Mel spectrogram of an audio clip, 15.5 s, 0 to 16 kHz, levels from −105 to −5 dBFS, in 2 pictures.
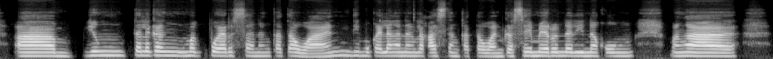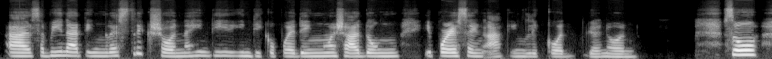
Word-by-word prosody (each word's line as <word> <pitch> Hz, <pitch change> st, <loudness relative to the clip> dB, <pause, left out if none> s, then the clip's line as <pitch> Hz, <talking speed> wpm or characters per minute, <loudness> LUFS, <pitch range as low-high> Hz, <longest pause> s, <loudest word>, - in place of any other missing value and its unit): um, 220 Hz, 0 st, +6 dB, 0.3 s
'yung 250 Hz, +1 st, -2 dB
talagang 245 Hz, -2 st, 0 dB
mag-puwersa 230 Hz, -1 st, -1 dB
ng 215 Hz, 0 st, -6 dB
katawan. 210 Hz, -3 st, 0 dB, 0.2 s
Hindi 240 Hz, 0 st, -5 dB
mo 225 Hz, -, -7 dB
kailangan 225 Hz, -1 st, -1 dB
ng 215 Hz, -, -4 dB
lakas 210 Hz, 0 st, -2 dB
ng 220 Hz, -3 st, -7 dB
katawan 200 Hz, -1 st, -3 dB
kasi 210 Hz, +3 st, -2 dB
meron 225 Hz, 0 st, +1 dB
na 225 Hz, -, +2 dB
rin 220 Hz, 0 st, +1 dB
akong, 215 Hz, 0 st, -3 dB, 0.4 s
mga, 220 Hz, 0 st, +4 dB, 0.9 s
ah, 210 Hz, -1 st, +5 dB
sabihin 230 Hz, +3 st, -4 dB
nating 215 Hz, -1 st, -1 dB
restriction 225 Hz, -, -3 dB
na 205 Hz, -, -5 dB
hindi 230 Hz, -1 st, -8 dB
hindi 210 Hz, -1 st, -5 dB
ko 200 Hz, -, -9 dB
puwedeng 200 Hz, 0 st, -3 dB
masyadong 205 Hz, -1 st, 0 dB, 0.3 s
ipuwersa 220 Hz, 0 st, +2 dB
'yung 195 Hz, 0 st, -7 dB
aking 190 Hz, 0 st, -11 dB
likod, 185 Hz, -1 st, -5 dB, 0.2 s
gano'n. 175 Hz, -2 st, -5 dB, 0.9 s
So, 285 Hz, -4 st, +8 dB
220 Hz, 135 wpm, -23 LUFS, 205-225 Hz, 0.9 s, So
